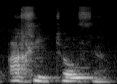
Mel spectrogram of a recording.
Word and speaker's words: Achitophel: But actually in Hebrew, we pronounce Achitophel as Achitophel.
